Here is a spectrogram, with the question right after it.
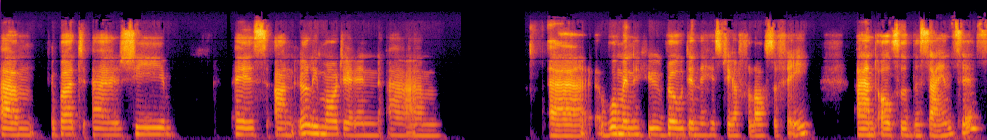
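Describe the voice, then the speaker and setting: A woman with a German accent at a very slow pace, with a fairly low pitch, fairly even intonation, a somewhat breathy voice and long, frequent pauses. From Germany. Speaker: philosophy researcher. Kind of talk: academic lecture. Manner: slow, hesitant with many fillers.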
